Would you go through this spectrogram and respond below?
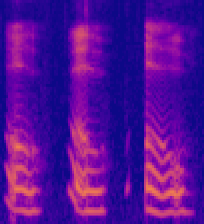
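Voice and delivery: a fawn sobbing, mildly acted. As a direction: wail it out through tears. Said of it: "sobbed Mister Tumnus".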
